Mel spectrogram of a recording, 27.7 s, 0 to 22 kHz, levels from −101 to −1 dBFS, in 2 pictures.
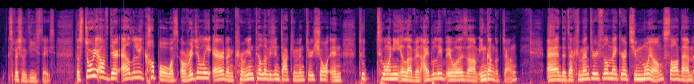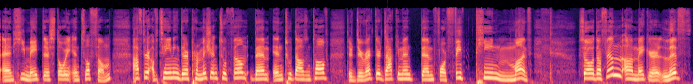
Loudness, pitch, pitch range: -13 LUFS, 175 Hz, 150-200 Hz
